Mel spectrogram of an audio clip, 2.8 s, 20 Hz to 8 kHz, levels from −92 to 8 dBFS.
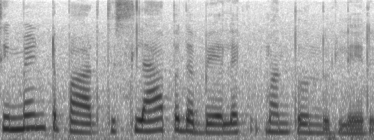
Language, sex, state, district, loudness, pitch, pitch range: Tulu, female, Karnataka, Dakshina Kannada, -15 LUFS, 200 Hz, 180-235 Hz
